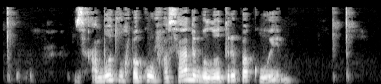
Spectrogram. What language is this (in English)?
Belarusian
